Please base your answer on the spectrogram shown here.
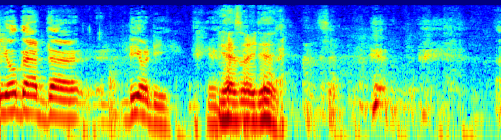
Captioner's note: laughter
